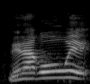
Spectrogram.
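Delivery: wife threatening. Retold or imitated. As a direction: storm off saying you won't return.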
